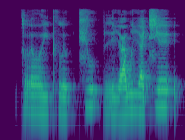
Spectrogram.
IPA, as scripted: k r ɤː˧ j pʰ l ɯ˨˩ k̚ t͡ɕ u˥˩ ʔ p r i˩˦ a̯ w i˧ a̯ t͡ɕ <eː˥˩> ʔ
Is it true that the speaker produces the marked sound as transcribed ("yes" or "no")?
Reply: no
